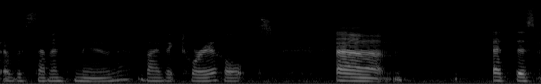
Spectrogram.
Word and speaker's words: Victoria Holt: Victoria Holt.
